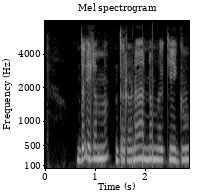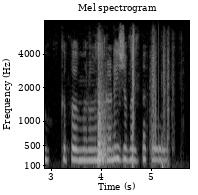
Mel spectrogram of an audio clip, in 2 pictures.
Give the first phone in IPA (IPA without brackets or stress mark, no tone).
d̪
